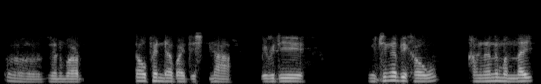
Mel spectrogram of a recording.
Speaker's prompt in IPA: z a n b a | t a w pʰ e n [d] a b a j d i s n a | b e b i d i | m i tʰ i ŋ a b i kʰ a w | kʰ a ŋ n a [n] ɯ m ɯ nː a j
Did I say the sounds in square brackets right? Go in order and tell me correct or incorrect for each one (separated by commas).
correct, correct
